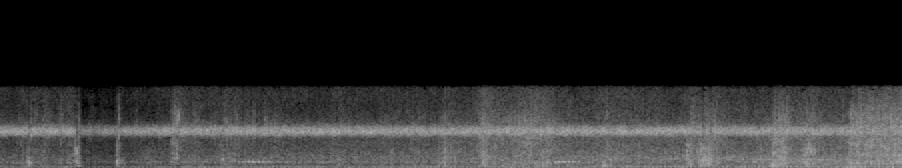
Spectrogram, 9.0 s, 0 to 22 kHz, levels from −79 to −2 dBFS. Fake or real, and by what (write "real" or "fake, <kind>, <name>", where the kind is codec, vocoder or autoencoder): real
